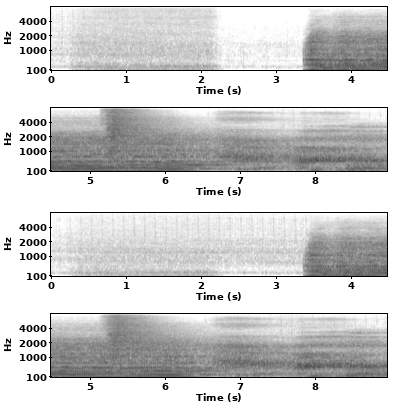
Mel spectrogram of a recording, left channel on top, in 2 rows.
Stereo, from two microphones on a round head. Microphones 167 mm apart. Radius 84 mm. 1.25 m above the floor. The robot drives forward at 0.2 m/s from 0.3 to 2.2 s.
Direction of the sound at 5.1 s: 35° left (ahead or behind).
